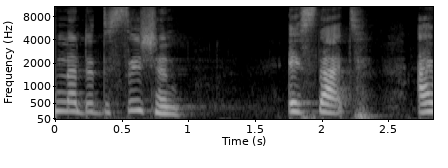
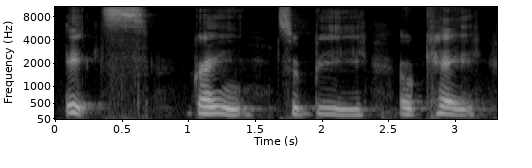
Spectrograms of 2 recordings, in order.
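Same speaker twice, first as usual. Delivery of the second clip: soft, slow and gentle; quiet, slow reassurance to a frightened young mother; reassuring; 6 semitones lower, 8 dB quieter, slower than usual. Retold or imitated. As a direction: comfort her quietly, slowly. Author comforting her at signing.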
